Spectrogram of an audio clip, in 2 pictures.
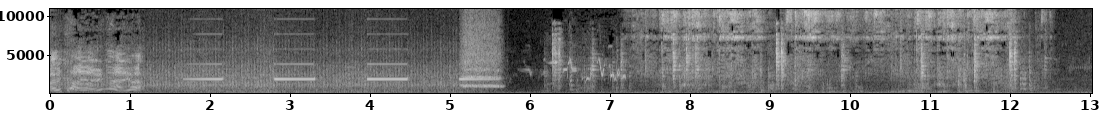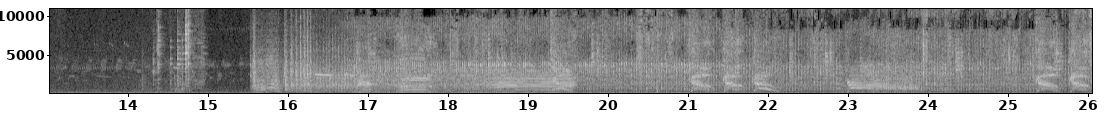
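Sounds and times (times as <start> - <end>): low motor hum: 0.0 - 26.0
reversing alarm beeping: 1.6 - 2.2, 2.8 - 3.4, 4.0 - 5.7
dense crackling rattling noise: 18.0 - 26.0.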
